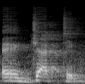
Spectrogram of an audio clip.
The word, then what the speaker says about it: adjective: That is not okay because इसमें जो हमारा D है इसको करते हैं हम क्या? Silent.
